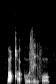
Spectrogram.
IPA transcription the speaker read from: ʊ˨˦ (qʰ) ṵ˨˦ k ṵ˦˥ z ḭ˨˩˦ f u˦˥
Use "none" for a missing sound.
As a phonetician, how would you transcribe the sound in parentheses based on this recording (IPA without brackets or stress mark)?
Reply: qʰ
